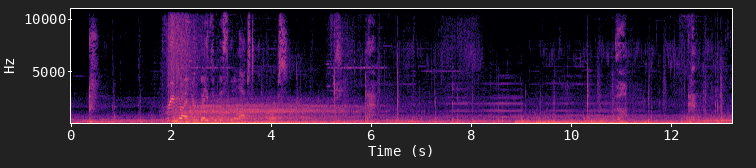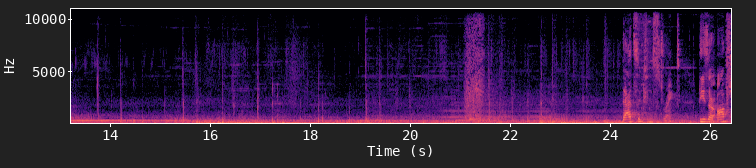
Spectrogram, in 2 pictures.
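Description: Quick footsteps patter as a runner sprints and leaps.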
